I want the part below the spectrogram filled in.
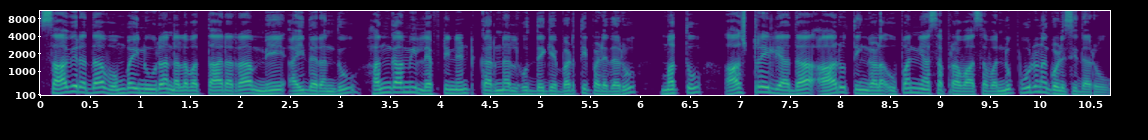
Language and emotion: Kannada, neutral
